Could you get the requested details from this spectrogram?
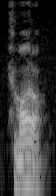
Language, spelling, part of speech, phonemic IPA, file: Moroccan Arabic, حمارة, noun, /ħmaː.ra/, LL-Q56426 (ary)-حمارة.wav
- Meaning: female equivalent of حمار (ḥmār, “ass, donkey”)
